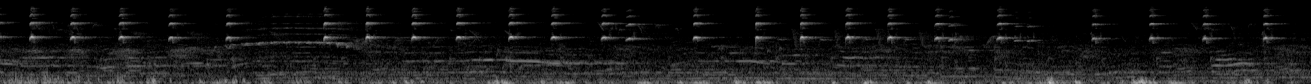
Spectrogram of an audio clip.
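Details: Squirrel in Nazareth, Tamil Nadu, India, chattering a long, steady series of sharp high squeaky chips, nearly continuous across the clip, while quiet tonal music plays underneath.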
